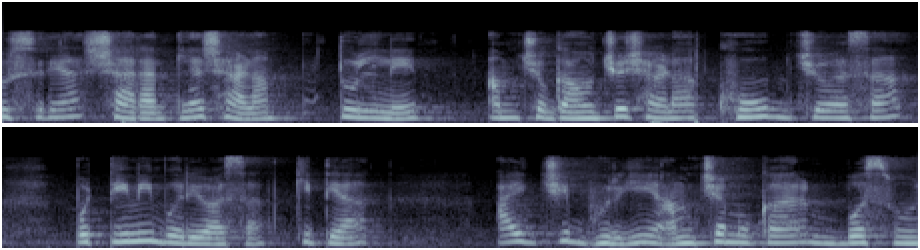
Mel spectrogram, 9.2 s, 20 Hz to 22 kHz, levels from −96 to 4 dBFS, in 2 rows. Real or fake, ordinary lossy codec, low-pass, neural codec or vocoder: real; none; none; none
